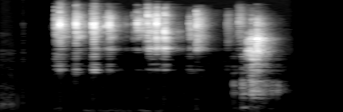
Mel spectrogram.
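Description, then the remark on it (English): Dice rattle and clatter across a hard surface during a tabletop role-playing game, in a quick series of bright, clicking bursts lasting about a second and a half, ending with a final skittering tumble. “rolls dice”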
